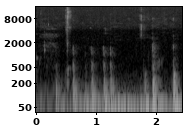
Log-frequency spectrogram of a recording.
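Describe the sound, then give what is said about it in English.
Someone takes a sip of a fizzy 12-ounce canned American Mule tequila cocktail with lime and ginger, 7% alcohol, from Santa Monica, California: a run of wet gulps and swallows in a steady rhythm, with faint clicks and no talking. “Let's see. One sip.”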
